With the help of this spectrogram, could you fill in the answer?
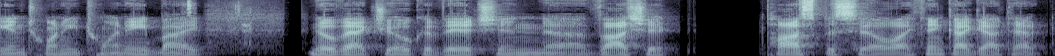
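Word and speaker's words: Vasek Pospisil: The PTPA was founded only in 2020 by NovakJokovic and Vashik Pospasil. I think I got that pronounced right.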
